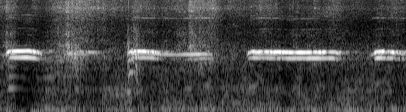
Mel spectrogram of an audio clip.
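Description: A whistle blown in four blasts, one short and then three longer ones, each sounding two close notes at once, setting the beat for an Akamba traditional dance.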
